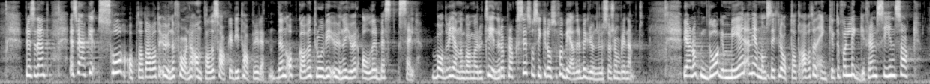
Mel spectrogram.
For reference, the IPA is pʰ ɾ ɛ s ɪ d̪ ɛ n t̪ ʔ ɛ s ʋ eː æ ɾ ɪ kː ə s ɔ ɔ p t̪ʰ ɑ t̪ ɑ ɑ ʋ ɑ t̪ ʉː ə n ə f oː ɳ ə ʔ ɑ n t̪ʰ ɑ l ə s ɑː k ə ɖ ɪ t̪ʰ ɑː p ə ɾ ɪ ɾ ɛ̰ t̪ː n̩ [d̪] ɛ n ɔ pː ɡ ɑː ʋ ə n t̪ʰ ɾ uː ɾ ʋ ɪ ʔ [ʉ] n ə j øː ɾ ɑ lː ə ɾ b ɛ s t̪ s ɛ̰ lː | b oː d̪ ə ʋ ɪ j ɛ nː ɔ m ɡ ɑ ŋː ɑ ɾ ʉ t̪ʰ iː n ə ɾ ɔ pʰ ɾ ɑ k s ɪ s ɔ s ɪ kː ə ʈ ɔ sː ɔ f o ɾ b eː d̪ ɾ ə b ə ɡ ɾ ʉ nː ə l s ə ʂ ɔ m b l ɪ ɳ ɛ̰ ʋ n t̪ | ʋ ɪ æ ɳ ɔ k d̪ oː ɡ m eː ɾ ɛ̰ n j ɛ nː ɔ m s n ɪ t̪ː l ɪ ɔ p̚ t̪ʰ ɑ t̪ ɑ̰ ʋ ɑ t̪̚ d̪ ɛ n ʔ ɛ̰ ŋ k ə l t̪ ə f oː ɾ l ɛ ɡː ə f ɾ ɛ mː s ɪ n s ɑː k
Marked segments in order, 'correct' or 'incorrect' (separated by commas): correct, incorrect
